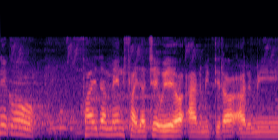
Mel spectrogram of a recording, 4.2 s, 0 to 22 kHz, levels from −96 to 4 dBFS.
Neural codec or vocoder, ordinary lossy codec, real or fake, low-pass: vocoder, 44.1 kHz, 128 mel bands every 512 samples, BigVGAN v2; none; fake; 7.2 kHz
